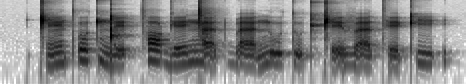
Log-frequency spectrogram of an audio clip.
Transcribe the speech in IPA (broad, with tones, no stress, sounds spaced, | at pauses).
ǁ ẽ˩˥ tʼ o˥ t ŋ͡ǃ ḛ˩˥ ʔ tʰ ɒ˥ ɡ e˩˥ ŋ͡ǀ æ̰˥˩ t b æ̰˥˩ n ṵ˥ t ṵ˧ t ǁ ḛ˧ v æ̰˥ tʰ ḛ˩ kʰ i˥ ʔ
